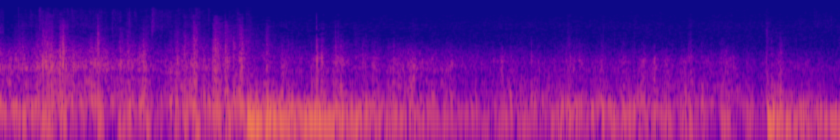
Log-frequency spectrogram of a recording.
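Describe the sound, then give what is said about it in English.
Deep, rolling thunder rumbles continuously and loudly, with heavy low booms swelling around the middle and again near the end, no voices present. “When he appeared, he communicated with them in the form of a thundering voice.”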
